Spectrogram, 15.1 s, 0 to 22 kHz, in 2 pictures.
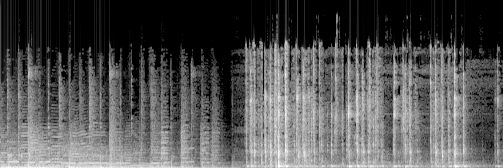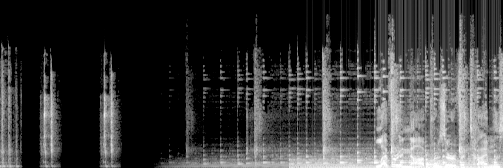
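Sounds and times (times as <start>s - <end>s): background music: 0.0s - 3.6s, 10.1s - 15.0s
typing on metal mechanical keyboard: 3.7s - 8.4s, 9.1s - 9.3s.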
